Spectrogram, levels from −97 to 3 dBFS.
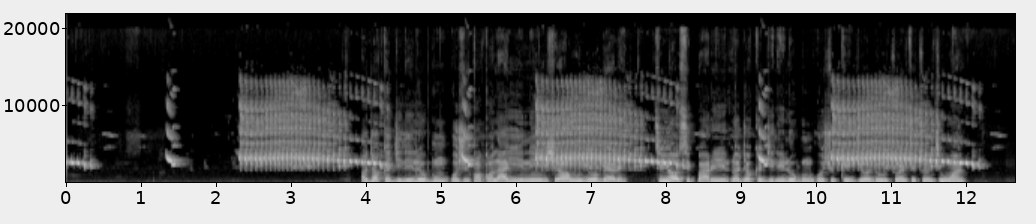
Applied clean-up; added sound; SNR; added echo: none; Bird; 1 dB; none.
